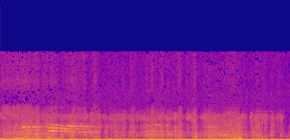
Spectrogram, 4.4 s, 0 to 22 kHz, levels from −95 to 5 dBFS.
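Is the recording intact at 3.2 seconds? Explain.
No: repeated frames at 3.18–3.23 s replay a 46.4 ms block (likely two compressed frames) once more, a stutter, unlike echo's fading copies, lengthening the audio.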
